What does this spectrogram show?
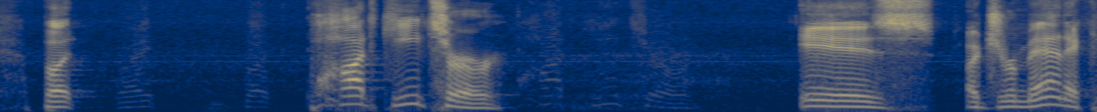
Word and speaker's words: Potgieter: The story of Aldrich Potgieter, and that is how you say his name. It's Potgieter. He's from South Africa.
